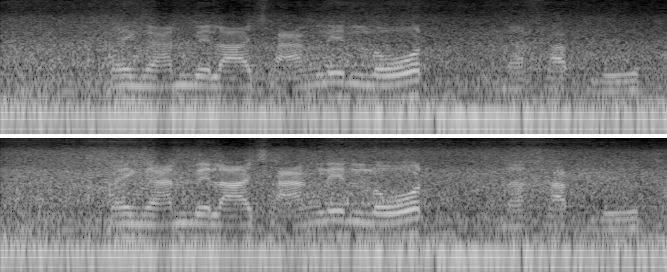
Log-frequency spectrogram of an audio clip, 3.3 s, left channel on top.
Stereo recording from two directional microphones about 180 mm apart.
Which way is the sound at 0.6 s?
5° left (ahead or behind).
